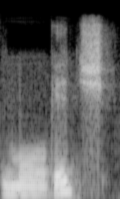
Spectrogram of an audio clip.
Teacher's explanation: there is no T sound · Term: silent T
